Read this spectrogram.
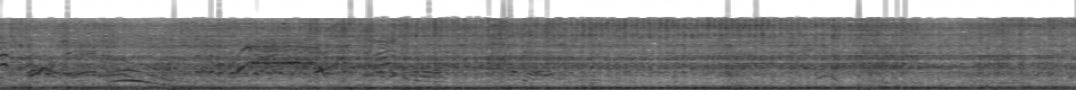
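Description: A tractor engine roars loudly and steadily.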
